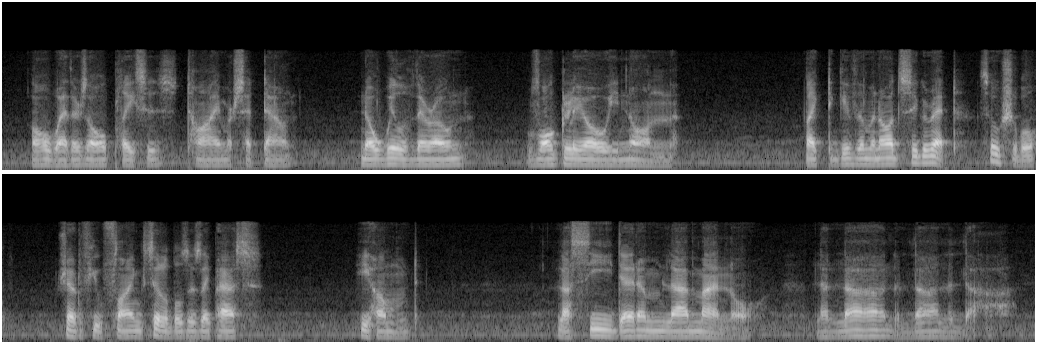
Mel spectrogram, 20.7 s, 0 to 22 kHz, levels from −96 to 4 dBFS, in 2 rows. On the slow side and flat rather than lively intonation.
Yes: slow, 125 wpm; narrow, 1.8 semitones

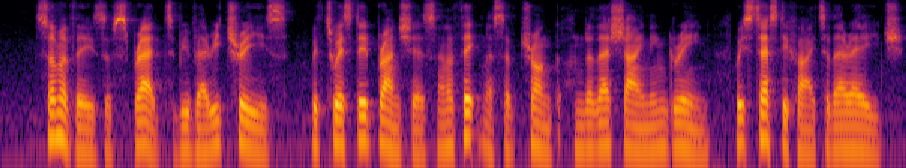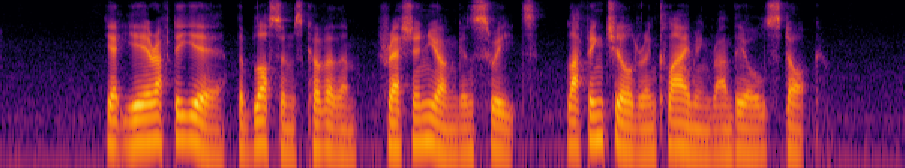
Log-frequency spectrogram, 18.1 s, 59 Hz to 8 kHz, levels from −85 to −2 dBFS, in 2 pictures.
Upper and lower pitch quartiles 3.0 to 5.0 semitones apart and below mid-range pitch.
Yes: average, 3.7 semitones; low, 100 Hz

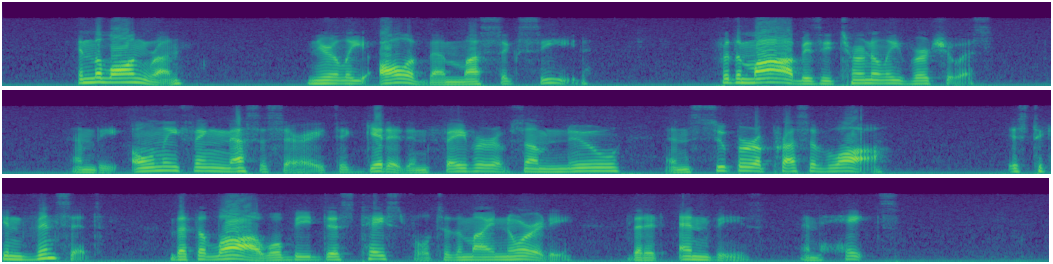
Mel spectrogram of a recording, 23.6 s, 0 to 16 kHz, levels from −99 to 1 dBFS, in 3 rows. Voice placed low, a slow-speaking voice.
Yes: low, 130 Hz; slow, 130 wpm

